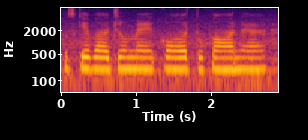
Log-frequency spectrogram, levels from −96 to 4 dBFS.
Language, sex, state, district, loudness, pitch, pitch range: Hindi, female, Chhattisgarh, Raipur, -15 LUFS, 205 Hz, 200-205 Hz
